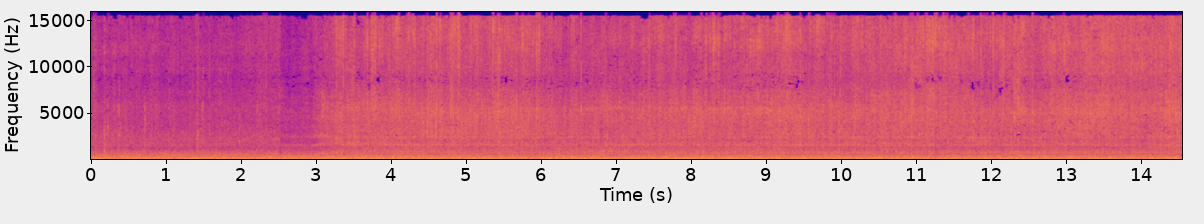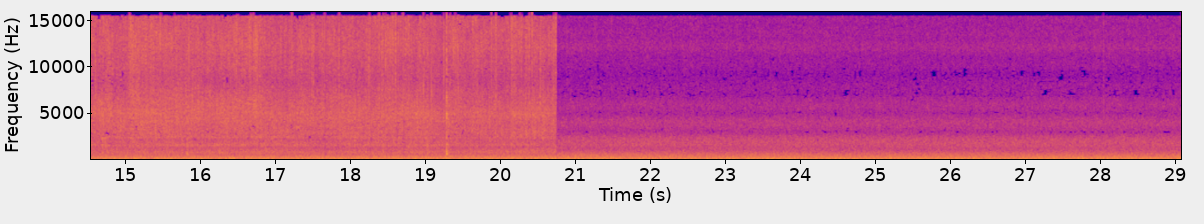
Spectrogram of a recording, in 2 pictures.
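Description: Onions, tomatoes and chilies sizzling as they fry in a metal pot over a campfire while being stirred; the sizzle starts about three seconds in and stops suddenly about two-thirds of the way through. A steady rushing noise runs underneath.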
